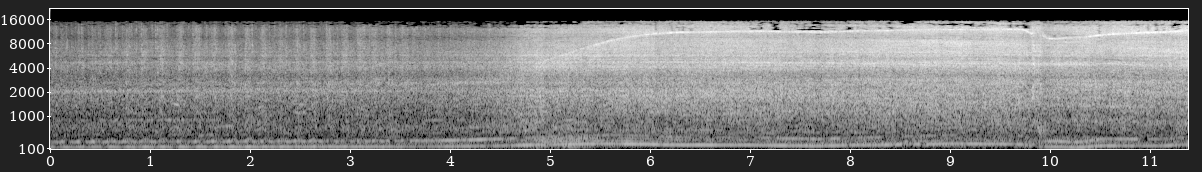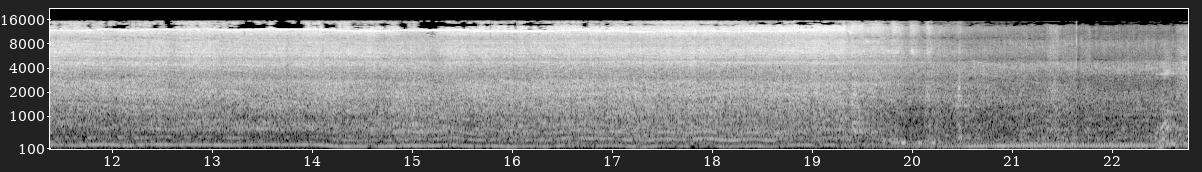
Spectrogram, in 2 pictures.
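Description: Case IH Pro Stock pulling tractor's turbocharged diesel engine making a pull. It runs steadily, then about four seconds in the revs climb with a high whine rising over the engine note, and the note wavers under load, with a brief dip about ten seconds in. Near the end the whine drops away and the engine settles to a lower, steady note.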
